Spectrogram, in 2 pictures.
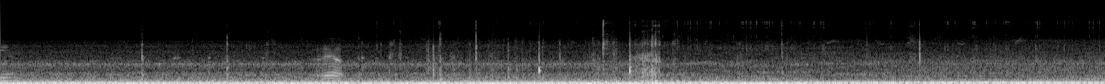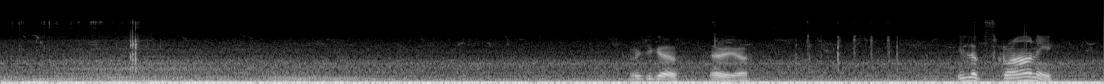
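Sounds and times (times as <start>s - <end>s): car cabin rumble: 0.0s - 22.0s
light clicks: 19.0s - 20.1s.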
